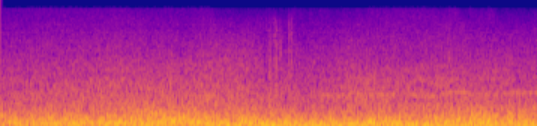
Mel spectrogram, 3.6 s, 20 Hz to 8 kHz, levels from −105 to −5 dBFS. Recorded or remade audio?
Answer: remade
